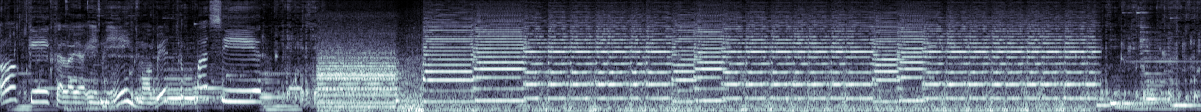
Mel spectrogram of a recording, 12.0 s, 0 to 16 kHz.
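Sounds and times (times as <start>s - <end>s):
musical bus horn melody: 3.1s - 11.1s.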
